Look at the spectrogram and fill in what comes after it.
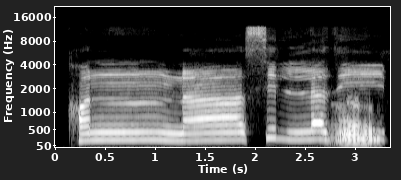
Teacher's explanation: যখন এখানে থামবো তখন সিন সাকিন হয়ে যাচ্ছে। আর যখন থামবো না, তখন এই সিনের জেরটা লামের সঙ্গে যুক্ত হয়ে পড়তে হবে। খন্নাসিল্লাজি পড়তে হবে।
